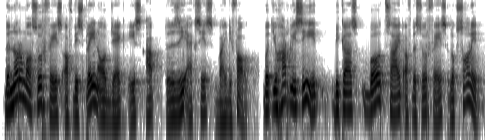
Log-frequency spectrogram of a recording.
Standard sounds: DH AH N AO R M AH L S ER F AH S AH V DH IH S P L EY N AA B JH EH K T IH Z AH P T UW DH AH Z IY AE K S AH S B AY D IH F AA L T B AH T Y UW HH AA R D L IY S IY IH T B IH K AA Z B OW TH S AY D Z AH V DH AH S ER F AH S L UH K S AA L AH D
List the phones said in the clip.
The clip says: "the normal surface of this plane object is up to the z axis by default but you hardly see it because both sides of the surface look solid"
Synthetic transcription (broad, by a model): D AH N AO R M AH L S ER F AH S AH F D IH S P L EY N AA B JH EH K T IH S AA P T UW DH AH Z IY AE K S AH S B AY D IH F AA L T B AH T Y UW HH AA R D L IY S IY IH T B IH K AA S B OW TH S AY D AH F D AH S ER F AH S L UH K S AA L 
